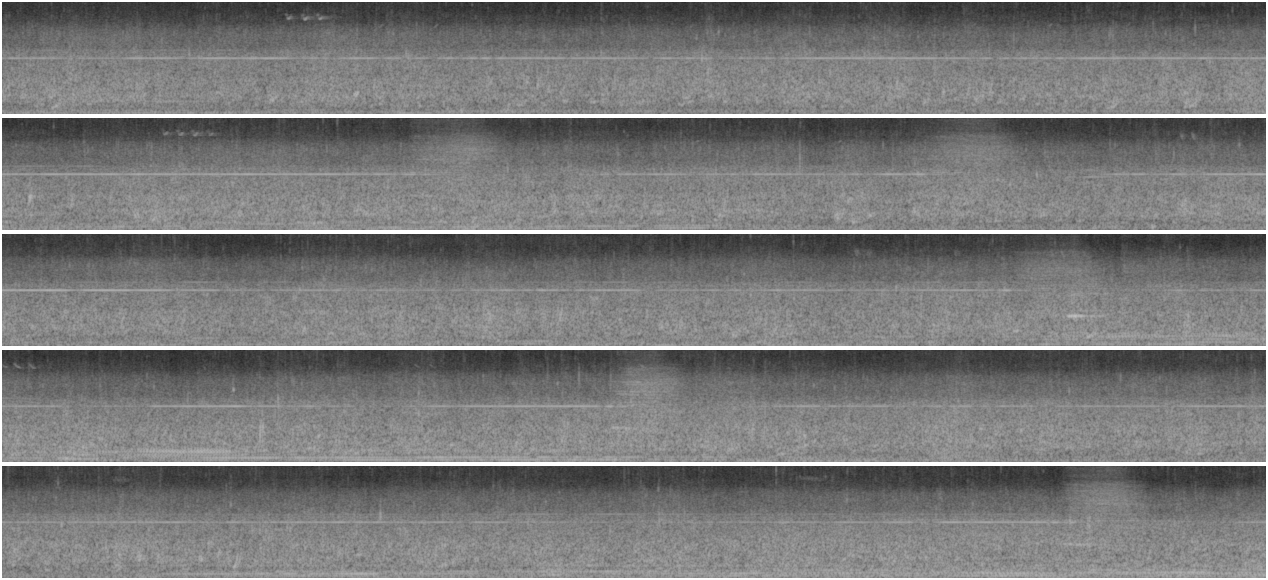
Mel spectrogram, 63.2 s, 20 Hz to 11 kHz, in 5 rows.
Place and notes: Lindenpl., Bad Berka, Deutschland - River through the city in Spring
A binaural recording.
Headphones recommended for best listening experience.
Anthropophonic phenomena can be observed layered within the space as the river keeps flowing. A few bird life can also be monitored.
Recording technology: Soundman OKM, Zoom F4.
Thüringen, Deutschland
